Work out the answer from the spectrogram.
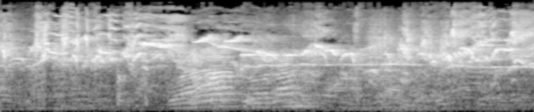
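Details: Oriental magpie-robin (kacer) rattling off a tightly packed rolling song, roll speed rapat style, with a sweeping descending whistle near the start and a steady chirping stream after, plus a person talking softly.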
